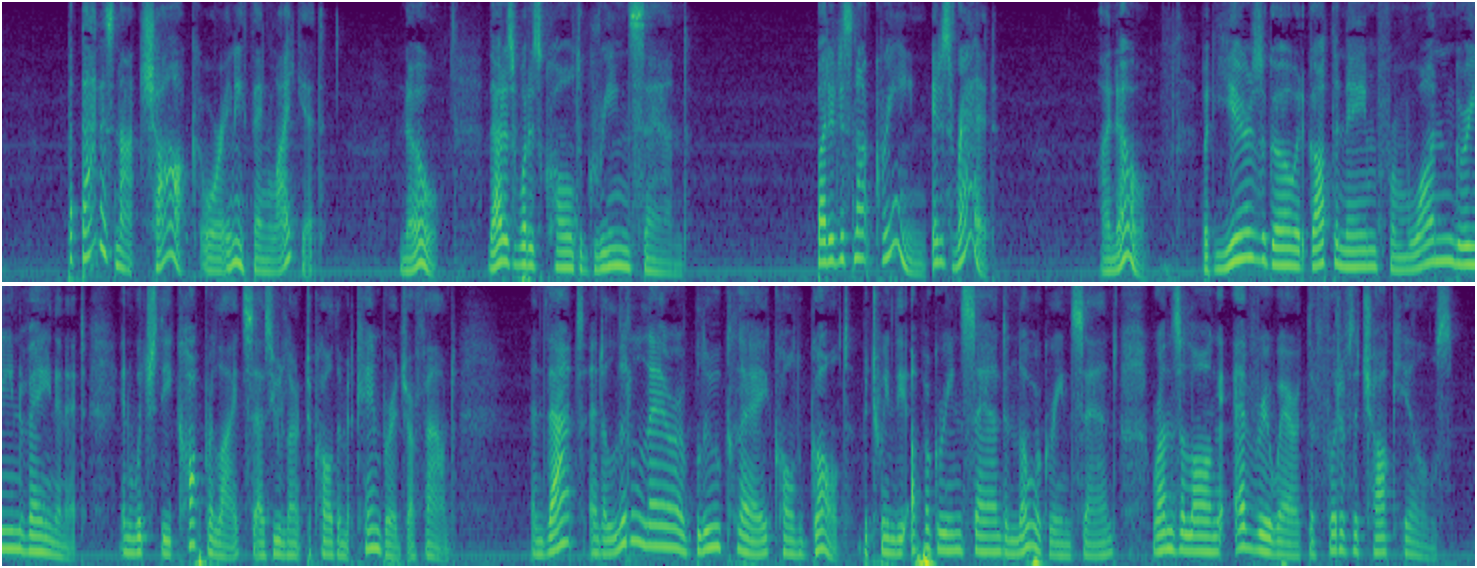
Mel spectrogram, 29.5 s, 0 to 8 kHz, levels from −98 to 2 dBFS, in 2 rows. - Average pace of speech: Yes, average, 165 wpm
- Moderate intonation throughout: No, wide, 6.3 semitones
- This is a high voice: No, medium, 165 Hz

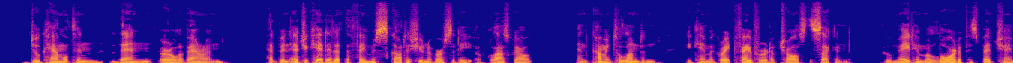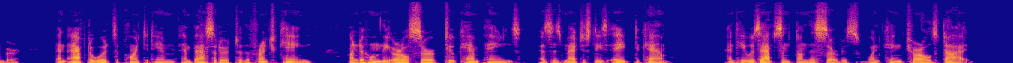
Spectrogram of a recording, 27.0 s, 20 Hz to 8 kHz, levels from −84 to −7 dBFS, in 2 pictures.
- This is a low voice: Yes, low, 105 Hz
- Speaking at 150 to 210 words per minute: Yes, average, 155 wpm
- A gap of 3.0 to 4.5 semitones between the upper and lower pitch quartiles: No, average, 5.3 semitones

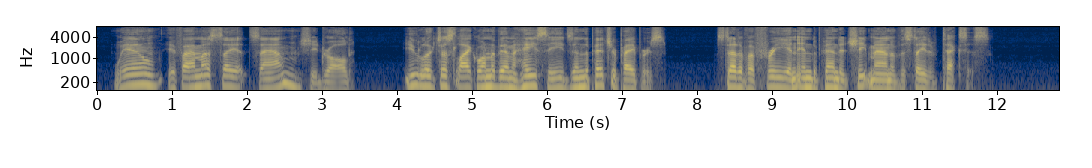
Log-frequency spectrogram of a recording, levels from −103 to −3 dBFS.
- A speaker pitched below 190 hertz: Yes, medium, 140 Hz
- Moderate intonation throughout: Yes, average, 3.7 semitones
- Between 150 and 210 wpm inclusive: Yes, average, 155 wpm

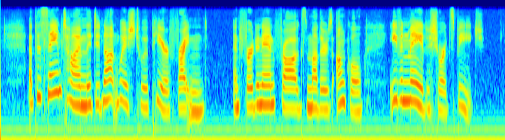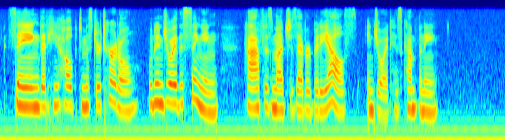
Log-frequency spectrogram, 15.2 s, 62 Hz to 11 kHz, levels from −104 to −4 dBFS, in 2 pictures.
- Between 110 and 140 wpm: No, average, 160 wpm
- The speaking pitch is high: Yes, high, 215 Hz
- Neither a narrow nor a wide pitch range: Yes, average, 3.5 semitones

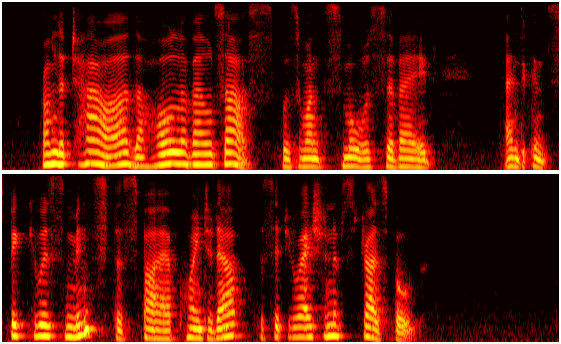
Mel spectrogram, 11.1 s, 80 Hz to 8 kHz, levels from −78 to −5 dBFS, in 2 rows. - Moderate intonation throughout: Yes, average, 4.3 semitones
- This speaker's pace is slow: Yes, slow, 120 wpm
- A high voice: No, medium, 175 Hz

